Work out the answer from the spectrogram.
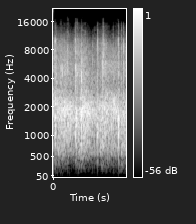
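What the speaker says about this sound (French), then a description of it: "On peut remercier et applaudir à nouveau" A French lecture audience claps for presenter Thomas Boyer-Cassem, a short burst of steady, moderately faint applause.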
